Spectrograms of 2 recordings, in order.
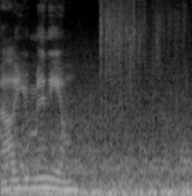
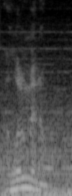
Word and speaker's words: aluminium: Some aluminium. Ew. Come on now. Say it right. Put Put an extra eye in there. Oh yeah. PK's not here. I can say it. Aluminum.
